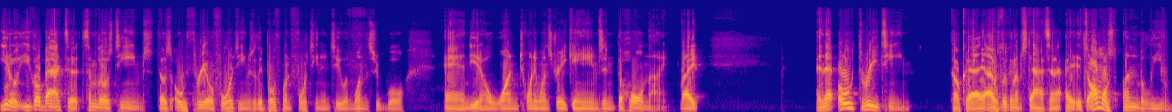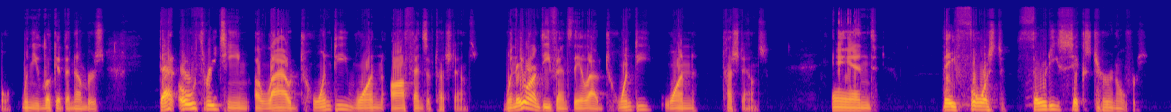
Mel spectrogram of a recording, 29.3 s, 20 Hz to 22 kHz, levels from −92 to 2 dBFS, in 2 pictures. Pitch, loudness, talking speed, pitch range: 90 Hz, -21 LUFS, 165 wpm, 80-100 Hz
